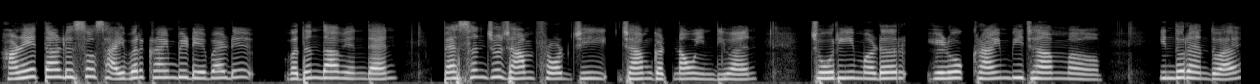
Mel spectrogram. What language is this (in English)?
Sindhi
